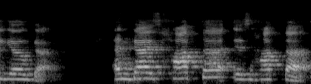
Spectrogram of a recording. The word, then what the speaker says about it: hatha: we say sanskrit sanskrit that the h isn't pronounced the same way it's pronounced in in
